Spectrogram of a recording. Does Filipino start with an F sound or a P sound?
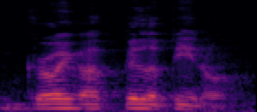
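P. Filipino starts with a P sound instead. "if you have the accent"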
